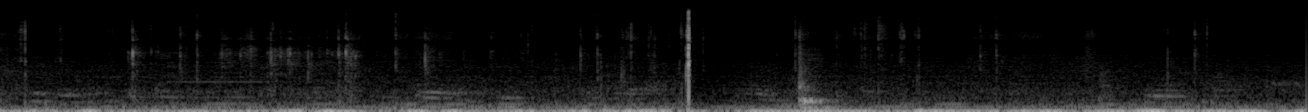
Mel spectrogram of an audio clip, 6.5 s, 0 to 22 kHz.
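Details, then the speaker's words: Omnipod insulin pump pod priming after filling, about 40 seconds: faint, irregular soft clicks in a quiet room as insulin goes to the cannula tip, settings transfer and a diagnostic runs; normal operation. "yep so right now the insulin is going to the tip of the cannula right all my settings are being transferred over okay there's also doing a diagnostic test to make sure everything is functioning correctly"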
